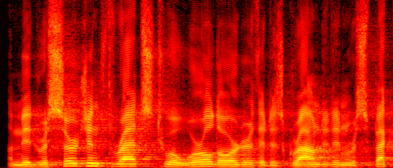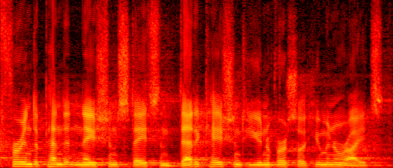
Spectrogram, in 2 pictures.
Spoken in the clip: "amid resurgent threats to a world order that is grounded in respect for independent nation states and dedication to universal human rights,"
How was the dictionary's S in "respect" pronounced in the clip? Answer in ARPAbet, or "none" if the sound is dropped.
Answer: S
